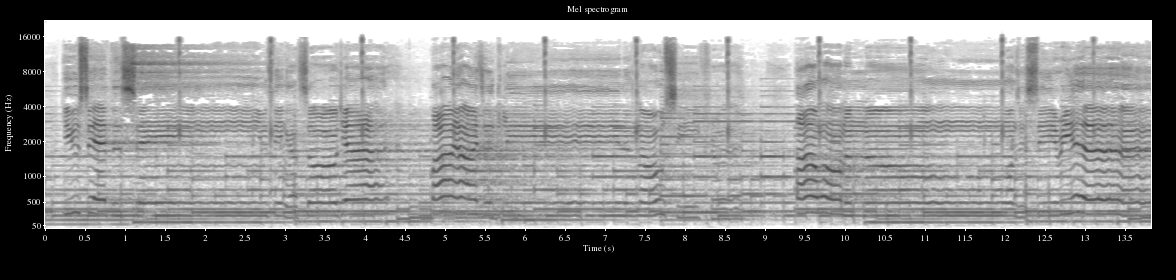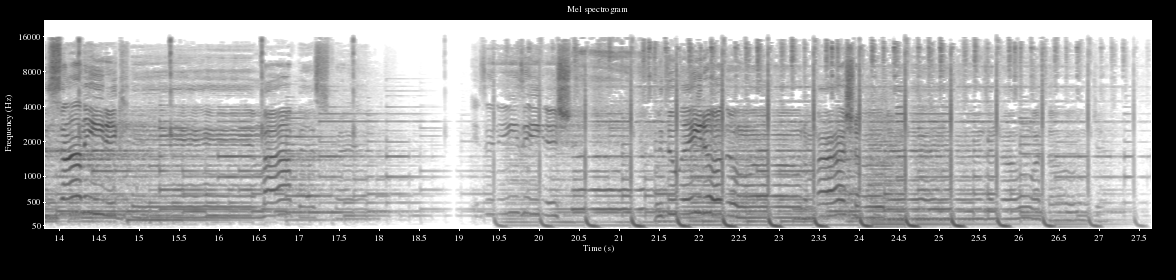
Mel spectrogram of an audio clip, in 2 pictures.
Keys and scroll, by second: 0.2 ctrl+0.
